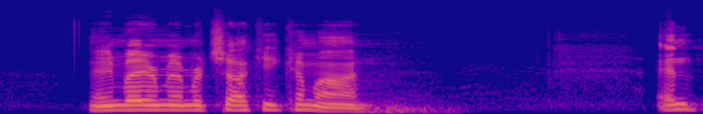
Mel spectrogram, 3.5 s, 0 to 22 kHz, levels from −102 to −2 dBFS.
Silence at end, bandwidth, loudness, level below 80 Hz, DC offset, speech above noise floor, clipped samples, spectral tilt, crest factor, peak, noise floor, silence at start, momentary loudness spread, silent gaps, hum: 0.05 s; 11 kHz; -41 LUFS; -88 dBFS; under 0.1%; 41 dB; under 0.1%; -5.5 dB/octave; 20 dB; -24 dBFS; -81 dBFS; 0.45 s; 10 LU; none; none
